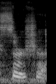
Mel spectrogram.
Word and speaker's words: Saoirse: does they're always saying hey how do you pronounce her name and she's like sir sure like stop asking her how to pronounce her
